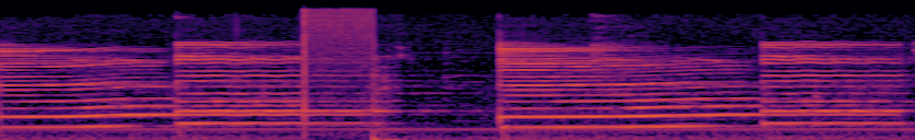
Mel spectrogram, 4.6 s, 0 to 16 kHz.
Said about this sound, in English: All I'm doing here is I'm laying the bottleneck just behind the 3rd fret on the G string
